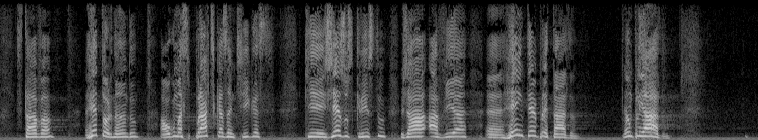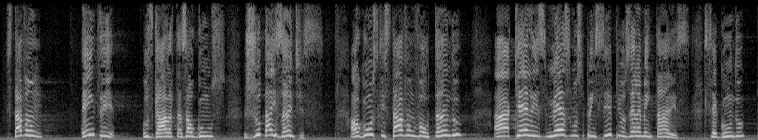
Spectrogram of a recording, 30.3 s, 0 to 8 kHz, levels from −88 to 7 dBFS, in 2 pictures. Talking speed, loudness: 55 wpm, -19 LUFS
